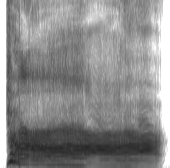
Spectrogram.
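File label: pain critical death, de; Sniper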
